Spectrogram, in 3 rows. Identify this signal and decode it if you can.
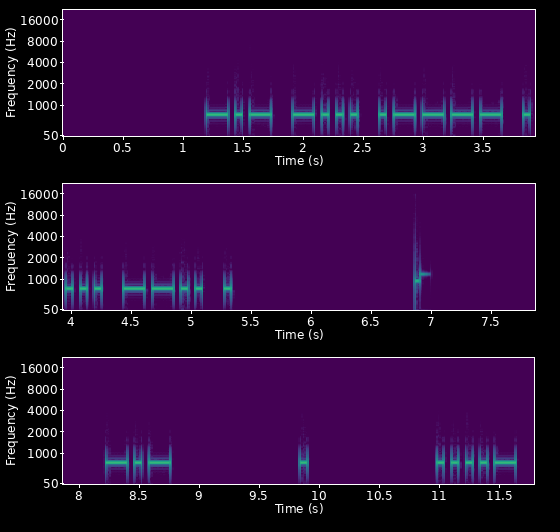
Morse code, heard as a keyed tone, about 20 wpm, spaced as for 13 wpm, 700 Hz. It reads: KB1HZE KE4
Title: USA Call Signs - 6 Characters - 6x Character Spacing - 20wpm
